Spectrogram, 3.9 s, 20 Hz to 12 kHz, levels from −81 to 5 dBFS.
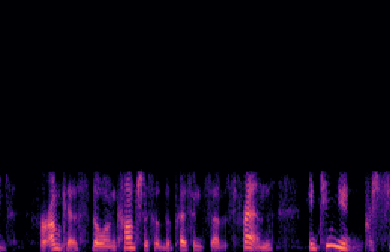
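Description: Speech, carried throughout by the G.729 codec: band-limited to roughly 300 Hz–3.7 kHz, with a rough, synthetic buzz that fits an 8 kbit/s pulse-coded model rather than plain low-pass filtering. From 3.45 to 3.74 s, VoIP packet loss concealed by the speech codec stretches the sound into a buzzy tone or coloured noise that fades. About 160 ms goes missing in gaps up to 80 ms, and the sound stays weak between them.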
